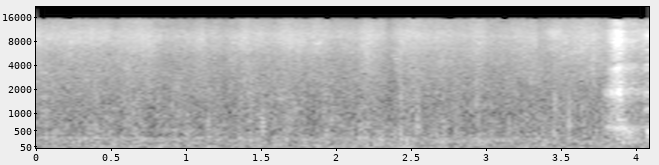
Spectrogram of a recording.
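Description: Footsteps on a hard tiled corridor floor over a steady hiss of background noise, with a sharp, loud noise near the end.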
